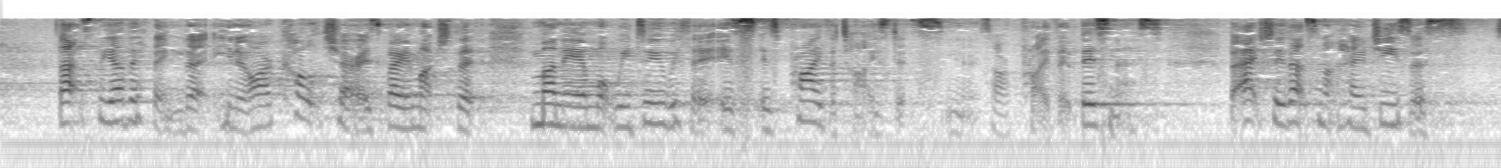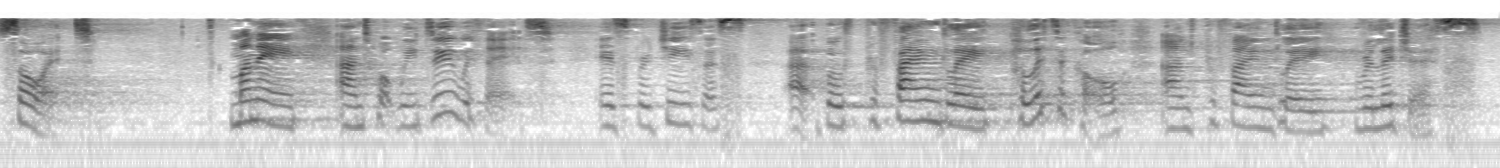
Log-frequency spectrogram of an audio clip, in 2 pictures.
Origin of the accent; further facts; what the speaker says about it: United Kingdom; not because we're British and we don't talk about those things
